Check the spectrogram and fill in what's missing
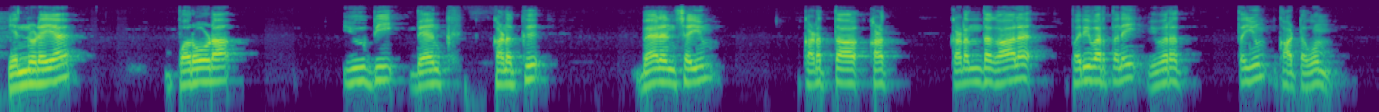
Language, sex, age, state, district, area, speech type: Tamil, male, 18-30, Tamil Nadu, Krishnagiri, rural, read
